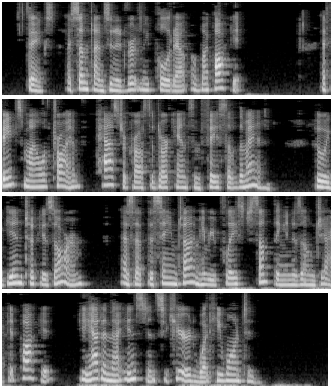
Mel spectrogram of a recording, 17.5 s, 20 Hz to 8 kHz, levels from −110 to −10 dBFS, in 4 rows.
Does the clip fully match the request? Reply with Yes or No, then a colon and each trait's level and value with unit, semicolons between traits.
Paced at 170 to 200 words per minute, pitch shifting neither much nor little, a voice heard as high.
Yes: average, 175 wpm; average, 4.2 semitones; high, 195 Hz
